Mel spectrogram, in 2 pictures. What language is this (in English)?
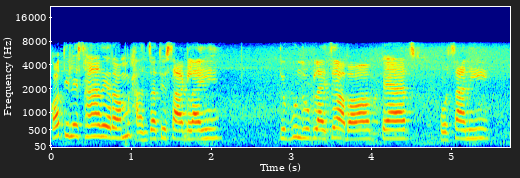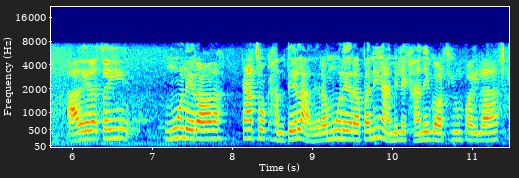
Nepali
